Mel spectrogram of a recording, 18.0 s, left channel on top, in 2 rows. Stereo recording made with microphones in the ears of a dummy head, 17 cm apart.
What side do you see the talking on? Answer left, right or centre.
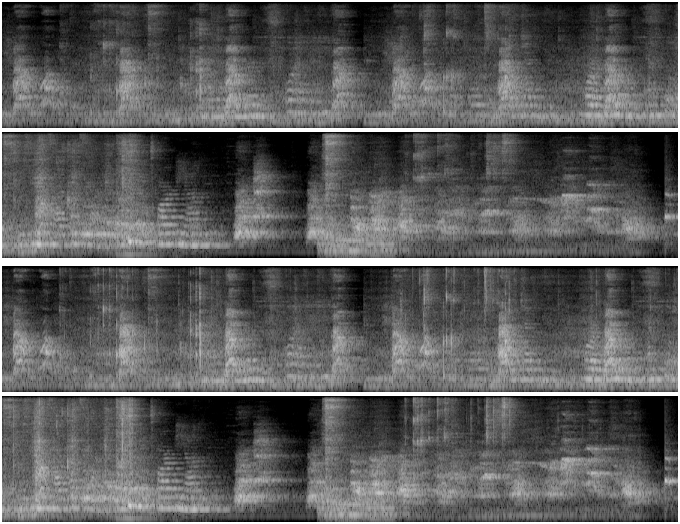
right.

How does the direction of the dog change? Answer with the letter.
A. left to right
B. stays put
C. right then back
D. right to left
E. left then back
E.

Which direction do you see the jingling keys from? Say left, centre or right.
centre.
